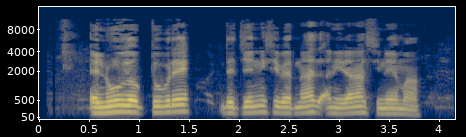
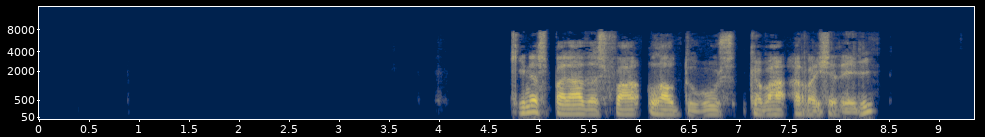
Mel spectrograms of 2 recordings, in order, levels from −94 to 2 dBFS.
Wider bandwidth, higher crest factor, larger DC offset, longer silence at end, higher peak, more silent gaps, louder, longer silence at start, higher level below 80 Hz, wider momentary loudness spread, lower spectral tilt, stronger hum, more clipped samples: first, 11.5 kHz vs 8.4 kHz; about the same, 18 dB vs 20 dB; neither; second, 0.4 s vs 1 s; about the same, -4 dBFS vs -4 dBFS; second, none vs 6.04-6.08 s, 7.00-7.04 s; about the same, -22 LUFS vs -21 LUFS; second, 0.25 s vs 4.7 s; second, -76 dBFS vs -68 dBFS; about the same, 11 LU vs 10 LU; first, -5 dB/octave vs -3.5 dB/octave; neither; neither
